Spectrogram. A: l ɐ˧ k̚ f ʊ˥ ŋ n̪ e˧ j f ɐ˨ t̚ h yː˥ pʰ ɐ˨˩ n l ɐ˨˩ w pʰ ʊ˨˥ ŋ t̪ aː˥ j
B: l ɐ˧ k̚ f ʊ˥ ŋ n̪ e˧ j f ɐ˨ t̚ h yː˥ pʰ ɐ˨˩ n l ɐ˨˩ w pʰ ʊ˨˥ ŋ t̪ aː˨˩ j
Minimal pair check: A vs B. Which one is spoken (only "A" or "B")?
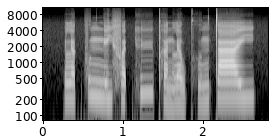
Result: A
